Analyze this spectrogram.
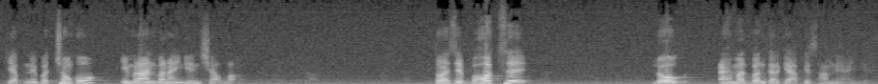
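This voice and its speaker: A man with a notably high-pitched voice lectures before an audience, explaining things earnestly. His delivery swells with emphatic rises as he answers questions from the floor. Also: a bit bright, poor audio. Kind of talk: public religious talk.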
